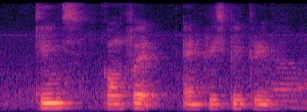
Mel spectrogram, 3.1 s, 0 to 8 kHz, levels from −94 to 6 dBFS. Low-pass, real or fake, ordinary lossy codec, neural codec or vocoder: 7.2 kHz; real; AAC, 32 kbps; none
